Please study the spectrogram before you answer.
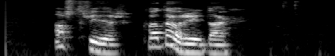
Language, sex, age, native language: Icelandic, male, 30-39, Icelandic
